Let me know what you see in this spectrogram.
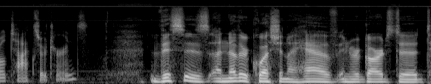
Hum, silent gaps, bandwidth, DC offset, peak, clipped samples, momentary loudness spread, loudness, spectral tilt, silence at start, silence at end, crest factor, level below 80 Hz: none; none; 17 kHz; under 0.1%; -4 dBFS; under 0.1%; 15 LU; -19 LUFS; -5.5 dB/octave; 0 s; 0 s; 14 dB; -56 dBFS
